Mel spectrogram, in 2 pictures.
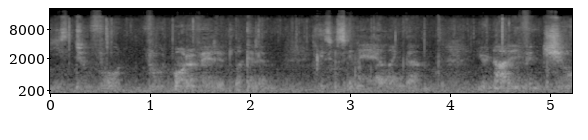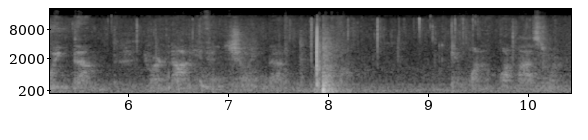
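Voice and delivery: ordinary delivery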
